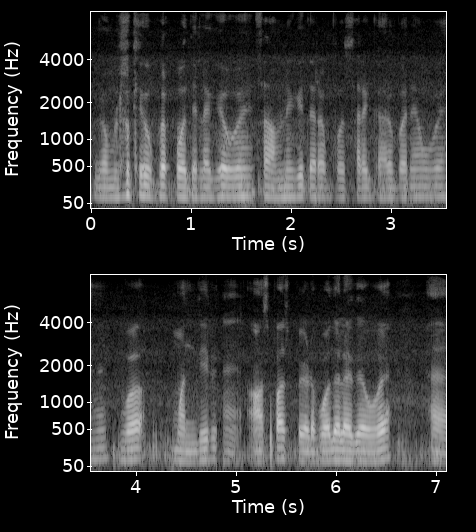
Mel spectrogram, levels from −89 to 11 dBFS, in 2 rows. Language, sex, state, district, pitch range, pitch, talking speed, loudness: Hindi, male, Bihar, Darbhanga, 105-120 Hz, 110 Hz, 200 wpm, -21 LUFS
